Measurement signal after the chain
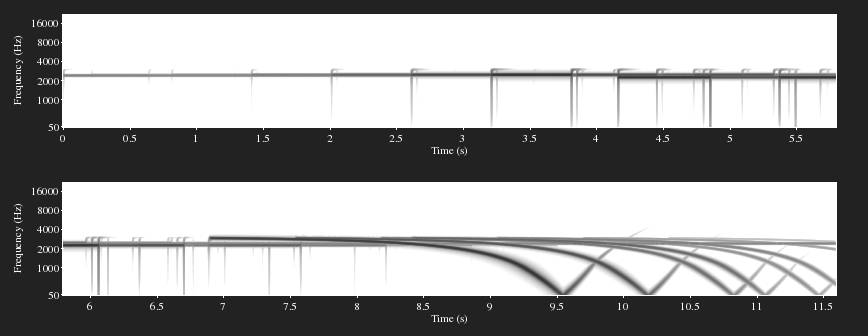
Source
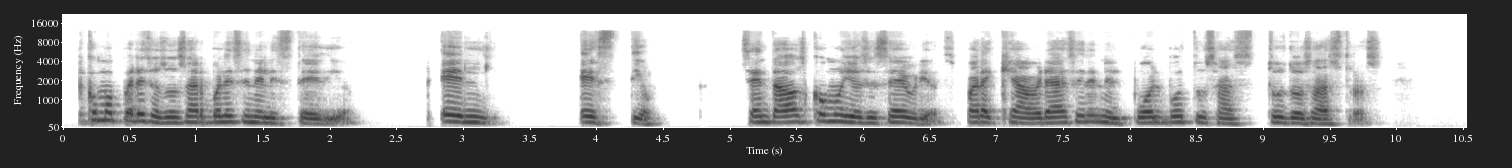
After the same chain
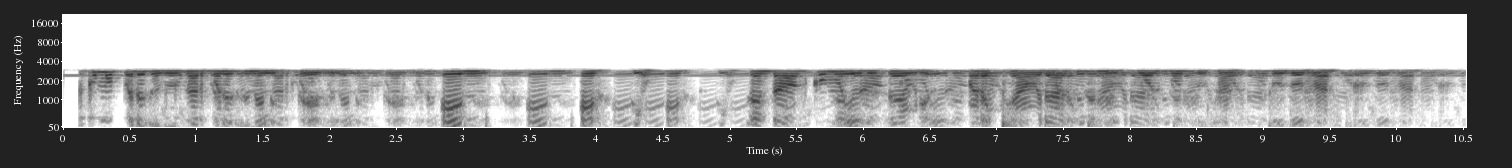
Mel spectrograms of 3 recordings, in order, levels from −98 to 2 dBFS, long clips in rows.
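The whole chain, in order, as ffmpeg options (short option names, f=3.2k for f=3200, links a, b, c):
-filter_complex "[0:a]aemphasis=mode=production:type=50fm,asplit=2[a][b];[b]adelay=1516,volume=-15dB,highshelf=f=4k:g=-34.1[c];[a][c]amix=inputs=2:normalize=0,aeval=exprs='val(0)+0.00316*sin(2*PI*590*n/s)':c=same,asplit=2[d][e];[e]aecho=0:1:640|1280|1920:0.299|0.0716|0.0172[f];[d][f]amix=inputs=2:normalize=0,lowpass=f=2.6k:t=q:w=0.5098,lowpass=f=2.6k:t=q:w=0.6013,lowpass=f=2.6k:t=q:w=0.9,lowpass=f=2.6k:t=q:w=2.563,afreqshift=-3000,volume=3dB"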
